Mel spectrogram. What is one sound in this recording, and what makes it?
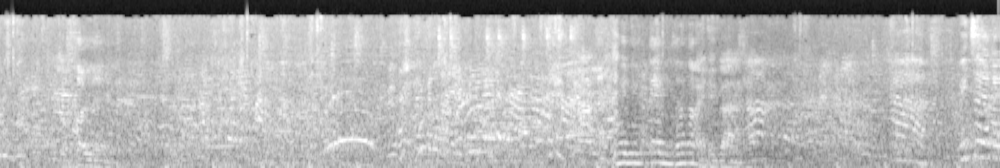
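A young man speaks cheerfully into a microphone over a loudspeaker.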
